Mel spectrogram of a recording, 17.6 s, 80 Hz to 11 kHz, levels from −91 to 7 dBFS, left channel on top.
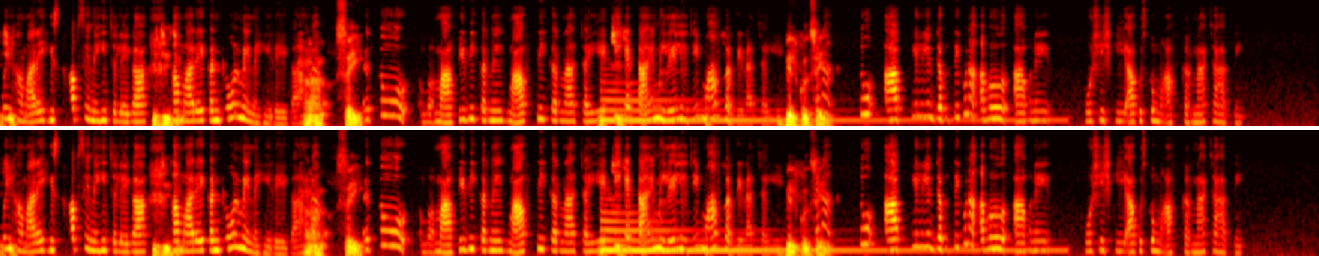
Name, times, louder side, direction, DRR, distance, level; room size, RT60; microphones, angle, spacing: voice 1, 0.0-4.3 4.8-10.4 10.9-11.1 11.5-14.0 14.5-16.5, right 1 dB, 10° right, 0.5 m, -30 dB
voice 2, 4.0-4.8 8.2-8.3 10.4-11.1, left 3 dB, 65° left, 0.6 m, -22 dB
Bass guitar, 8.0-14.2, right 5 dB, 85° right, 0.4 m, -34 dB
4.7 x 2.2 x 2.6 m
head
